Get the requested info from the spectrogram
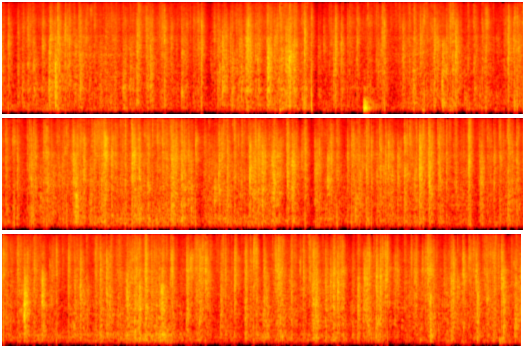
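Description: Live training fire burning overhead, crackling and popping rapidly and without let-up.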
